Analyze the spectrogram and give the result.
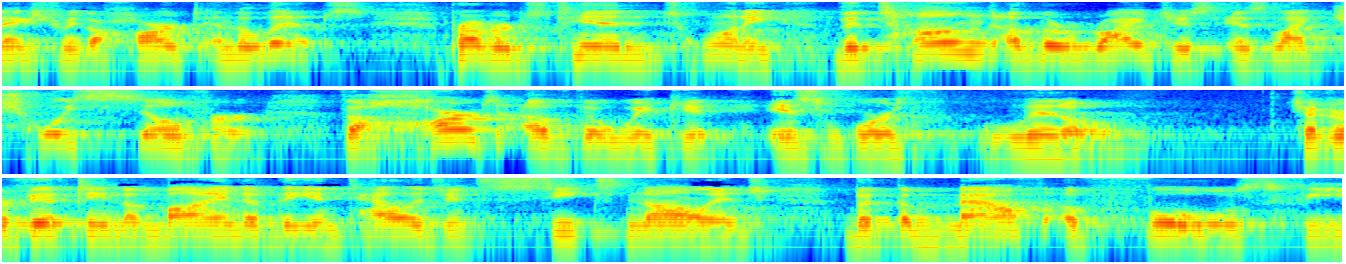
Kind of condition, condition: setting, large echoing room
